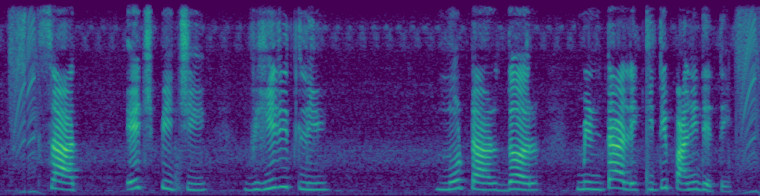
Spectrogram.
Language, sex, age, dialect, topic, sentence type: Marathi, female, 18-24, Varhadi, agriculture, question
